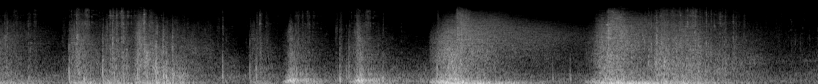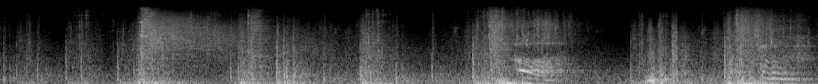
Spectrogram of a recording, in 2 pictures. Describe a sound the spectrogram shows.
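Armoured footsteps thud and clank.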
